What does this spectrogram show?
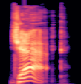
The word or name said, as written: jack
